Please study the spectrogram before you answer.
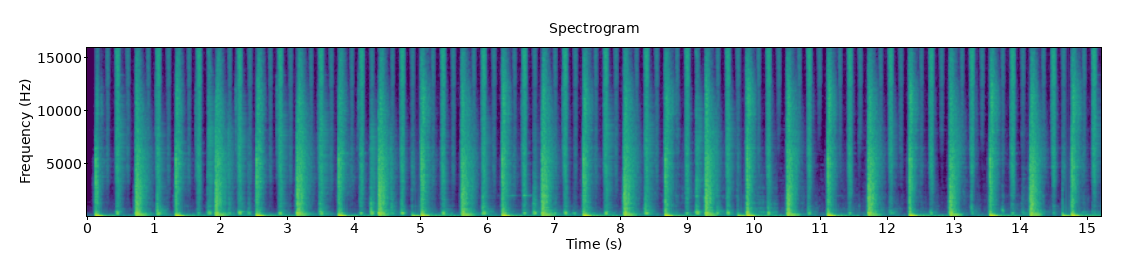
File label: pattern, drums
